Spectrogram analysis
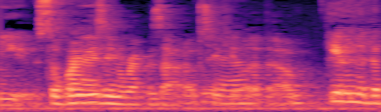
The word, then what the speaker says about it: reposado: We're gonna use Reposado. That's how you pronounce it.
